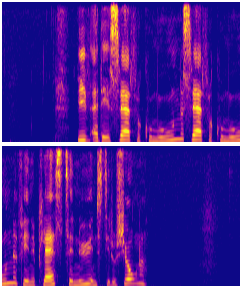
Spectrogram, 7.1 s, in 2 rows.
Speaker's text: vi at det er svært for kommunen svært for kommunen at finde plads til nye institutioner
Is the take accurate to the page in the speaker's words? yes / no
yes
